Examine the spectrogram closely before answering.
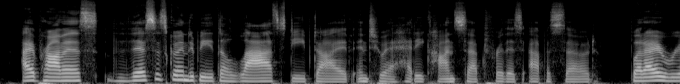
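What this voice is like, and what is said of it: Usual voice. Nothing is said of it.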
